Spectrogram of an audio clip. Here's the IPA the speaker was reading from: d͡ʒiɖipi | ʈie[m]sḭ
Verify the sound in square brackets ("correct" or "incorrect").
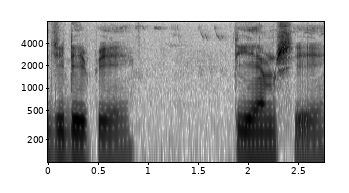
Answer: correct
